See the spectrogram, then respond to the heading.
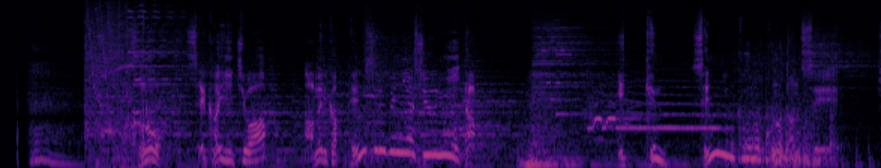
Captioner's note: television broadcast in Japanese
